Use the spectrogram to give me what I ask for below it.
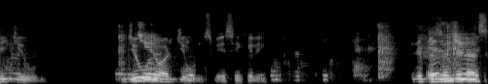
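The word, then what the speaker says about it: joule: no it's it's a jewel it's pronounce as Jewel while for temper I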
